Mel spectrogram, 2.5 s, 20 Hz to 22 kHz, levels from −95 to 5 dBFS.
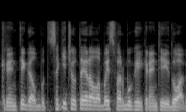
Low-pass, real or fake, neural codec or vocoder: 9.9 kHz; real; none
